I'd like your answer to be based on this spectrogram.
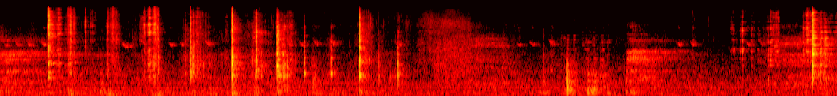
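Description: A utensil cutting and scraping a piece of cheeseburger pie with a bacon mix out of a baking dish onto a plate, a series of sharp close clinks and scrapes, some soft rubbing in between, with no talk.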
